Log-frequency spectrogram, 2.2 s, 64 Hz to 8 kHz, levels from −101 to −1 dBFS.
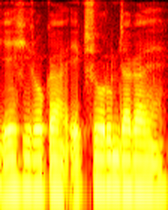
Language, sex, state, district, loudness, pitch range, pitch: Hindi, male, Arunachal Pradesh, Longding, -16 LUFS, 100-105 Hz, 100 Hz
